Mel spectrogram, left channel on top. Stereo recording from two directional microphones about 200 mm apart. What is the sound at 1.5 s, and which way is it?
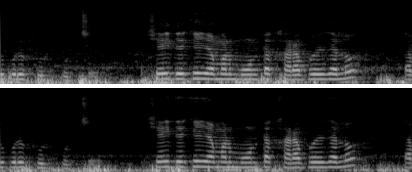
A woman's voice, 10° right (ahead or behind).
